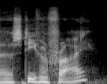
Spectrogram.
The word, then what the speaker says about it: Stephen Fry: Mythos van um, Stephen Fry. Zeg ik dat goed? Ja.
